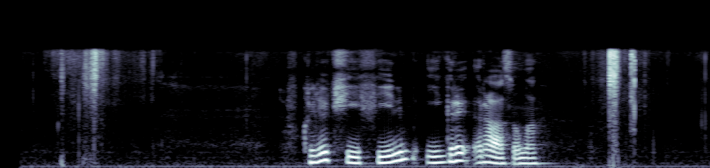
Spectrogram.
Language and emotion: Russian, neutral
